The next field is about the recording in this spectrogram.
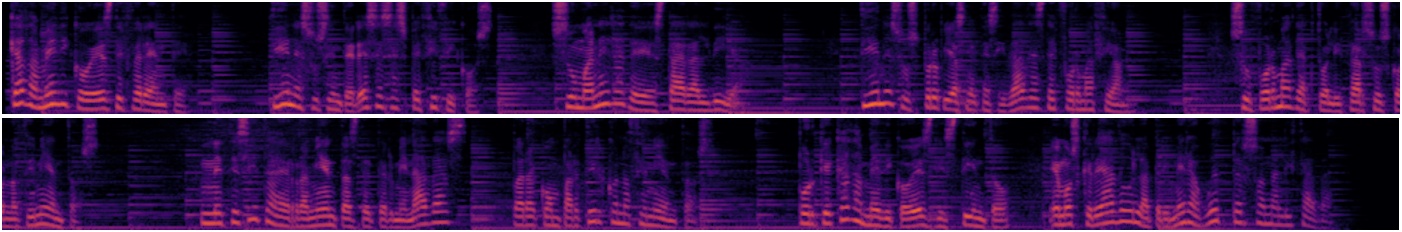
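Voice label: Spanish corporate, female; spansk-europa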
